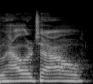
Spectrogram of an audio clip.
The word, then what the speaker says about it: Hallertau: I commend you, Hallertau. That's not how I said it the first time, but that is the correct way to say it.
